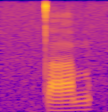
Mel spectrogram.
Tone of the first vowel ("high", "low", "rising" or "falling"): rising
